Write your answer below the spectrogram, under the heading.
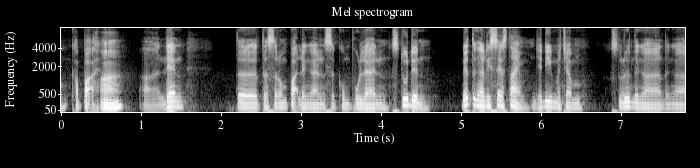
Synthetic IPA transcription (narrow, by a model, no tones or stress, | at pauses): kapa̰ʔ | a̰dɛn | t̪ət̪əsəɾəmpaʔ̪̚dəŋãnsəkumpulanst̪udən | dət̪əŋahɾisɛst̪ajmd͡ʒadimat͡ʃam | st̪udənt̪əŋat̪əŋa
